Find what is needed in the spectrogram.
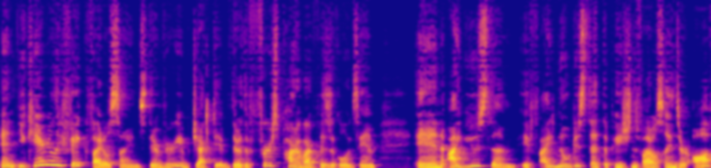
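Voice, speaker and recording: Her pitch is fairly high, and her intonation is lively. The woman sounds somewhat breathy. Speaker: PA program professor. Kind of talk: lecture. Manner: fast, pressured speech.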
